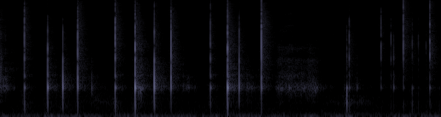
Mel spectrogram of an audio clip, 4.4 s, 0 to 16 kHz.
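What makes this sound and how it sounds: A small, hollow, peach-pink round plastic jar with a screw lid is tapped and scratched with long red nails on its lid and sides close to the microphone. About 17 sharp, dry, irregular clicks with a hollow ring around 850 Hz are heard, with a brief soft scratching between them.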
